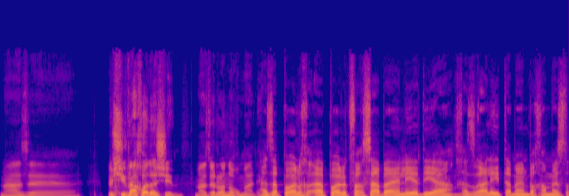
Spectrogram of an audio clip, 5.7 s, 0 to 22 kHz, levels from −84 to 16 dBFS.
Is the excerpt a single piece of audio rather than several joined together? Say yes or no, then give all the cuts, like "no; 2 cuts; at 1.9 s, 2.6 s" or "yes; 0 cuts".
yes; 0 cuts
